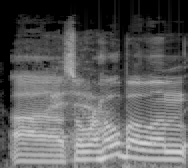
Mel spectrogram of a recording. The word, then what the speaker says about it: Rehoboam: This new way of pronouncing, I've always grown up pronouncing this guy Rehoboam. – Fuck Nolan and Joy for making this the name of the thing, because nobody knows how to pronounce it. It's super annoying to say. It's like, we've got a character called Mircello Hasbaz. What? – Well, yeah, I learned with Mahershala how I actually pronounce another Bible name last year on HBO. So this year I'm getting the retool Rehoboam.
